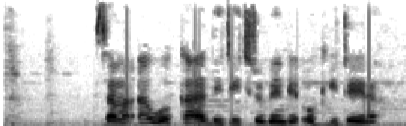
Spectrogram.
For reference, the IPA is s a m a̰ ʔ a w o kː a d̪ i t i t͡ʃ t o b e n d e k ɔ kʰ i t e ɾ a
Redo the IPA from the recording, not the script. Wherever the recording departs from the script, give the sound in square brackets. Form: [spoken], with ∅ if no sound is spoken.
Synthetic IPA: s a m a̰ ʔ a w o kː a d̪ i t i t͡ʃ t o b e n d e [ʔ] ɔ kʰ i t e ɾ a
